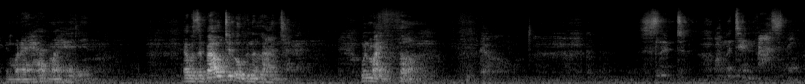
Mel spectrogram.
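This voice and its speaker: A man's voice: medium pitch, big pitch swings, normal speed, pauses often, voice pushed up. Wildly swinging, nervous madman, echoey room. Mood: gleeful, agitated. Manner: theatrical, swinging from hushed whispers to manic shouts and chuckles. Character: nervous, gleeful madman confessing to murder. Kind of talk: dramatic solo stage recitation of a gothic story. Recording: roomy, distant stage recording with noise.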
